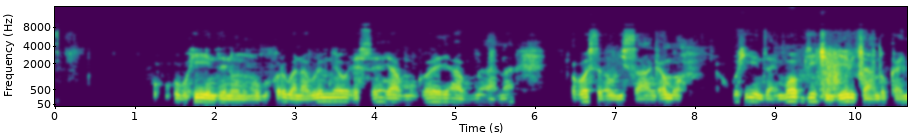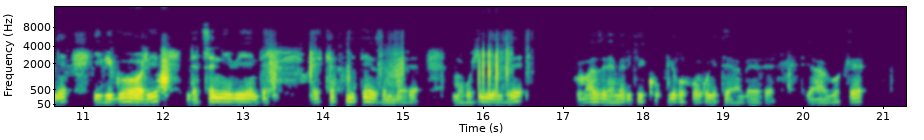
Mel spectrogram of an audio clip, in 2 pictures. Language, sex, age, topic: Kinyarwanda, male, 18-24, agriculture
